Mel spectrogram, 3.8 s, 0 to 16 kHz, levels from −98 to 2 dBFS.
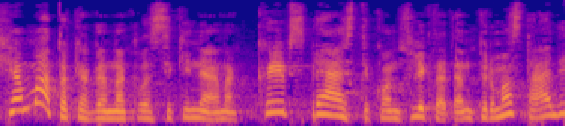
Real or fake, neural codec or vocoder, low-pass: real; none; 14.4 kHz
